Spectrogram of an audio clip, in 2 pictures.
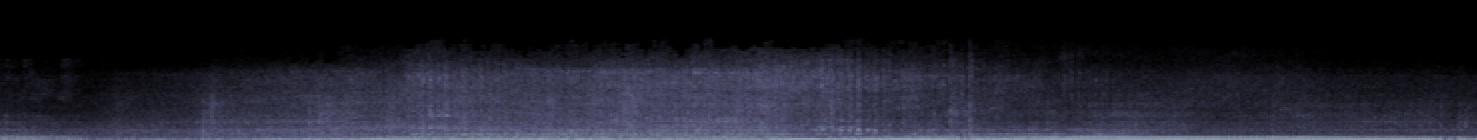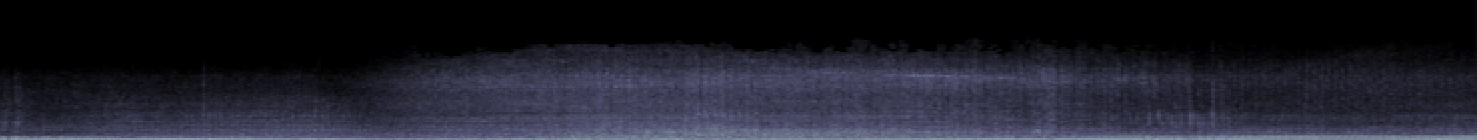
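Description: Tyres hiss and scrub on the road surface.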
